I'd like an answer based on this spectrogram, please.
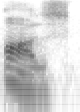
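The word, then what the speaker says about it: az: Hungarian except it's reversed in Hungarian we have two forms of the it's either ah or Oz if it's ah the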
